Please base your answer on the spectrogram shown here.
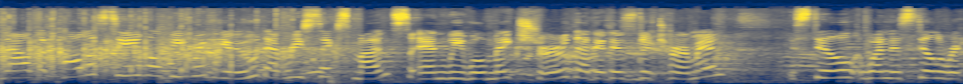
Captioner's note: applause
